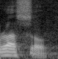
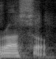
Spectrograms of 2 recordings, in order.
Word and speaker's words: rustle: that's an exception hustle bustle and Russell in those words the t is silent bustle a hustle bustle and rustle so write these words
